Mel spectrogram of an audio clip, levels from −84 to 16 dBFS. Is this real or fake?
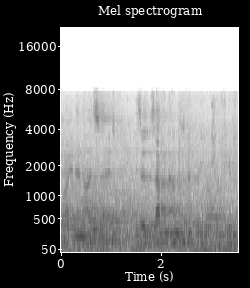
real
